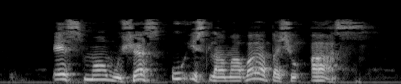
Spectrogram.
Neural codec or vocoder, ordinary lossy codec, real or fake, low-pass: codec, 24 kHz, 3.1 kbps, DualCodec; MP3, 32 kbps; fake; 10.8 kHz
